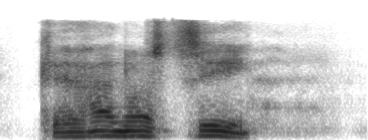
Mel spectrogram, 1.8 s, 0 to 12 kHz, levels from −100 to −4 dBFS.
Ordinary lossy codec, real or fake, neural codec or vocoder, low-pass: AAC, 48 kbps; fake; codec, 16 kHz, 2 kbps, FreqCodec, smaller model; 7.2 kHz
